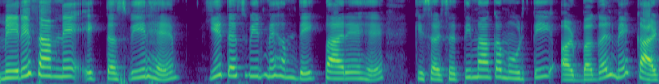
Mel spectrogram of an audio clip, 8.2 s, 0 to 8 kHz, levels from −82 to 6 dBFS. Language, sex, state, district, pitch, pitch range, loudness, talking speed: Hindi, female, Uttar Pradesh, Jyotiba Phule Nagar, 240 Hz, 205-285 Hz, -17 LUFS, 165 wpm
